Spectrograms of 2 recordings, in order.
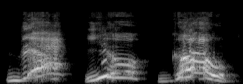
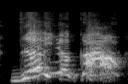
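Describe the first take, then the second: First: Slow and high, stretching every word; a stretched-out echo of the cheer; drawn-out sing-song. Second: High, loud cheer; a big loud cheer for a chat comment; cheering shout. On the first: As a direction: savour it, slowly and teasingly. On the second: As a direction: shout it out like a hype woman. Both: Real, not acted.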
